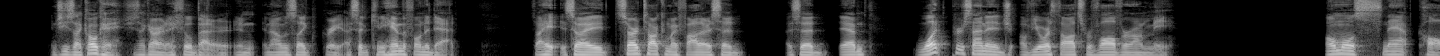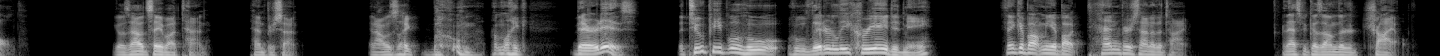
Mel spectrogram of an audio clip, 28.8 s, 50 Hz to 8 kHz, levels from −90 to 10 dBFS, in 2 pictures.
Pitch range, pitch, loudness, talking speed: 95-125 Hz, 105 Hz, -17 LUFS, 190 wpm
